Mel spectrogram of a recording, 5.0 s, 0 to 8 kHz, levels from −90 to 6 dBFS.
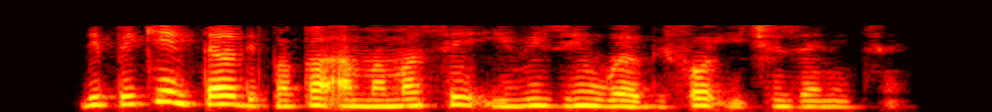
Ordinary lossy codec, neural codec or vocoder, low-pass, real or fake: AAC, 16 kbps; vocoder, 44.1 kHz, 128 mel bands, Pupu-Vocoder; 7.2 kHz; fake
